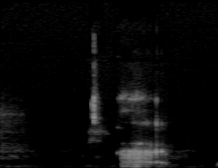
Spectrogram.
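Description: A pause in a woman's speech: a faint click about a second in, then a short, creaky spoken "a" as she hesitates.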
